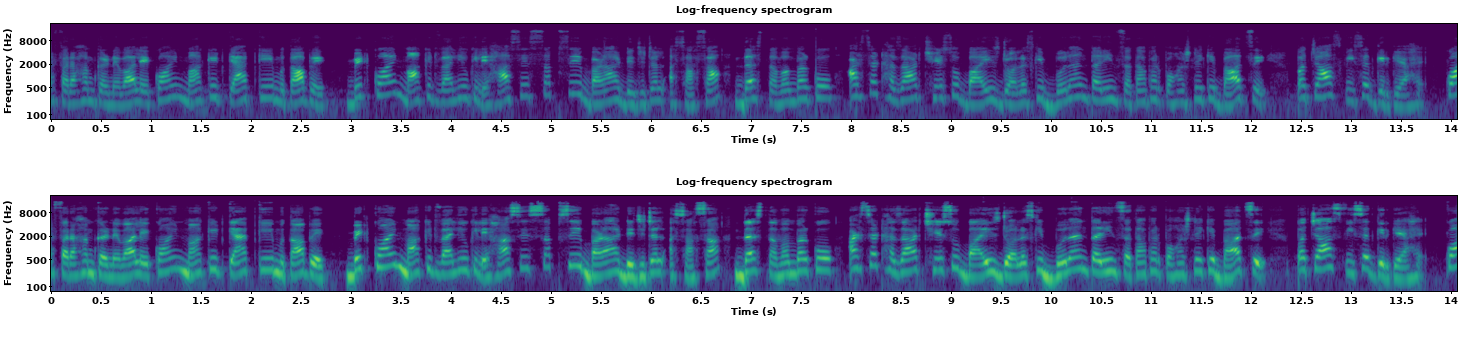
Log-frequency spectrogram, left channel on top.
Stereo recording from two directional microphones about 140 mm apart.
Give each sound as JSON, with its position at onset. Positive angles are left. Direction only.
{"t": 0.1, "sound": "a woman's voice", "side_deg": -50}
